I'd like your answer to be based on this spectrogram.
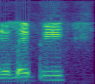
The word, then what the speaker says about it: Helepi: The name is Sello Helepi. Helepi is spelled H-E-L-E-P-I, and they can also get hold of me on my number.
